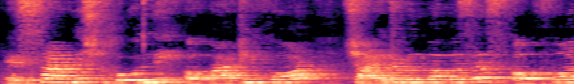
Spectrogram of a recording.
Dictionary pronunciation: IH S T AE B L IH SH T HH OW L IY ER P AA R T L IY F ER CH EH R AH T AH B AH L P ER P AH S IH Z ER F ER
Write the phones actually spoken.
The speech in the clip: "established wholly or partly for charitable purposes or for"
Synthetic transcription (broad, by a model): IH S T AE B L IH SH T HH OW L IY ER P AA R T IY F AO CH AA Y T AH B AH L P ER P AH S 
